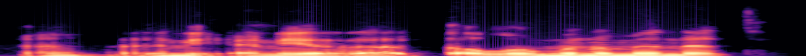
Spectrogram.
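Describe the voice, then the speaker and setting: A man in his fifties with a very low voice, talking casually and haltingly about his fish tanks. He keeps restarting his sentences and hunting for words. The sound is dry and a little dull, like a modest lo-fi recording. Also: no room sound. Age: 50s. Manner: halting, repeats words, searches for words. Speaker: fish keeper. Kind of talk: casual chat.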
